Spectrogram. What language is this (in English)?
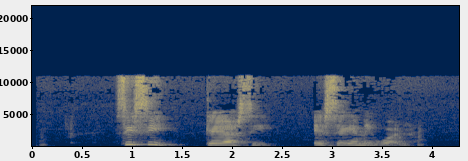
Galician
